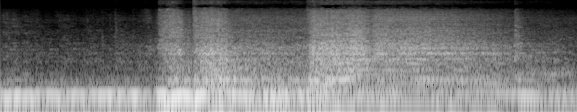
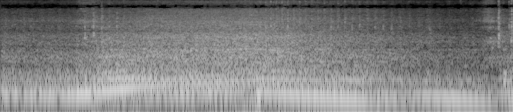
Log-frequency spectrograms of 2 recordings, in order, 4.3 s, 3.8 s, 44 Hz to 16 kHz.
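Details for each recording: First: 1970 Ford pickup, originally three-on-the-tree now three-on-the-floor, 56 years old: deep steady rumble swelling cleanly with each throttle blip and settling back evenly, no knocks or misses; healthy start and rev. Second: 1970 Ford pickup carbureted engine, carburetor suspected partly plugged, rag-over-throttle trick being tried: revs climb unevenly then sag and stumble; engine hesitation.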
